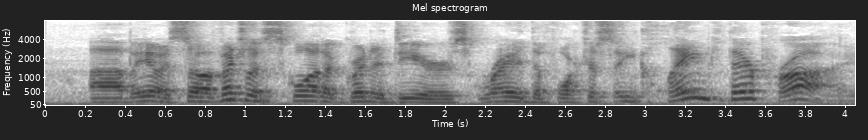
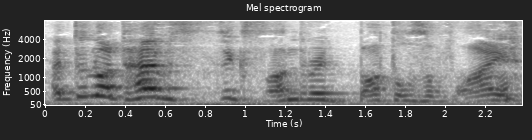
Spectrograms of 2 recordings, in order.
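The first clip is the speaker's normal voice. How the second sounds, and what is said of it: French accent drifting toward Russian. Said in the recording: “Again, I'm going more Russian. I used to be so good at my French accent.”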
